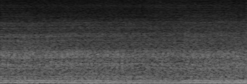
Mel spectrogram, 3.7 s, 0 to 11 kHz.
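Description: Steady tractor engine drone from Farming Simulator 22 while driving a tractor with a seeder on Calmsden Farm, a continuous low hum with constant loudness and no pauses.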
